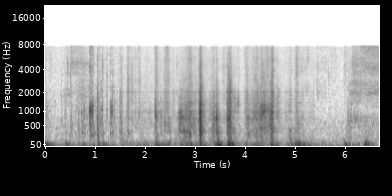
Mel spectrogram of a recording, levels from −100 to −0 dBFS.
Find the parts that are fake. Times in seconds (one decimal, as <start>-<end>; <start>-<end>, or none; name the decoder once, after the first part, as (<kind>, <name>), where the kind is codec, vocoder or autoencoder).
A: 1.5-5.4 (vocoder, Vocos)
